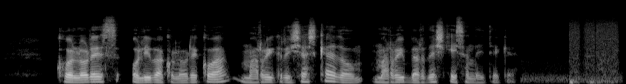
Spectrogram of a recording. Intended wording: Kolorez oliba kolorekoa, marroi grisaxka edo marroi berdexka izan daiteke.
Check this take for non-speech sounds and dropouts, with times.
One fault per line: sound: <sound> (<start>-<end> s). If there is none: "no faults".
sound: laugh (5.7-6.2 s)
